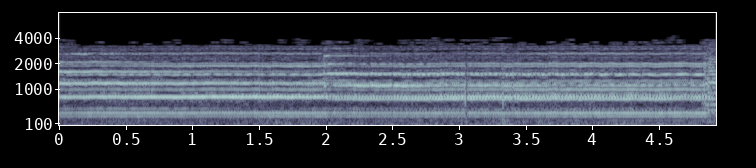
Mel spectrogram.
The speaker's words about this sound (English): Tonight, you will take a trip on a train, a journey exact in time and place, during which Autolite will recreate an historical puzzle by dramatizing with story and song the wreck of the old 97.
